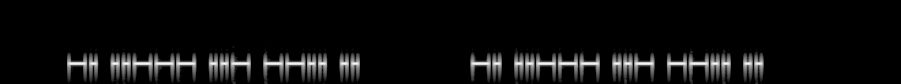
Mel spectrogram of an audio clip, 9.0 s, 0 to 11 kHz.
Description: Morse code, heard as a keyed tone, about 22 wpm, 700 Hz. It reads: N2UZI N2UZI
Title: USA Call Signs - 5 Characters - Repeated 2x - 22wpm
